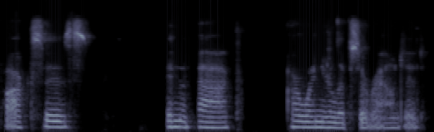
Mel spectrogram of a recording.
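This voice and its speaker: A woman with a West Coast US accent teaching phonetics on a video call, gently correcting details and encouraging students. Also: low-pitched, little pitch movement, slow, vocal fry, no echo. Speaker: phonetics instructor. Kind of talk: online class discussion.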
